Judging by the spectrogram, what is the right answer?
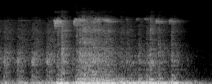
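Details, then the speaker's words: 2G GSX on FuelTech ECU after fixing the CAS connector for crank signal: catches with a rough uneven rumble for about a second and a half then dies; starts then stalls, over-rich post-start enrichment, later reduced. "Okay. So the car started, but didn't stay on."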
